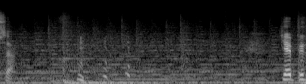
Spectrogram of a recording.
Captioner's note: laughing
